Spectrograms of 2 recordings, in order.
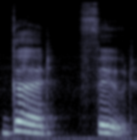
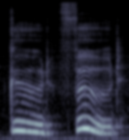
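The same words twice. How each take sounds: First: Each word has its usual vowel sound. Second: The vowels of the two words are swapped. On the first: The speaker calls it right. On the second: The speaker calls it wrong. "It's not"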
